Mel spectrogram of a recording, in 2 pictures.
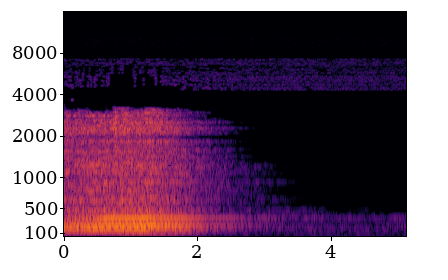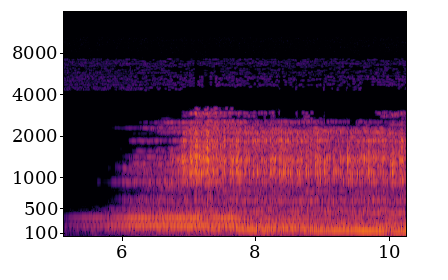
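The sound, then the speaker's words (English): A car engine drones loudly, then sputters and fades to near silence as the car runs out of gas, before revving back up into a steady, rough hum that carries on to the end. “Well, that's the end of the gas.”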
